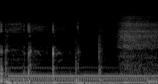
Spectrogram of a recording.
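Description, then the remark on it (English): A series of short, wet nasal sniffs from a person with a runny nose, in quick rhythm, about five close together, followed by one longer drawn-in snuffle, with no talking. “Now, forgive me if I keep on sniffing while doing the podcast. I have a runny nose.”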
